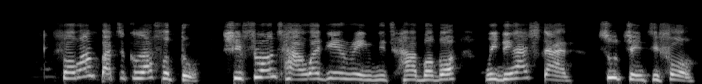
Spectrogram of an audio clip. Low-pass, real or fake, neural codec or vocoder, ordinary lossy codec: 7.2 kHz; fake; codec, 32 kHz, 1.9 kbps, SNAC; Opus, 24 kbps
